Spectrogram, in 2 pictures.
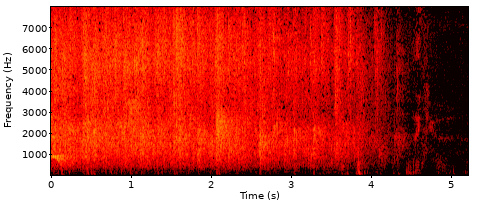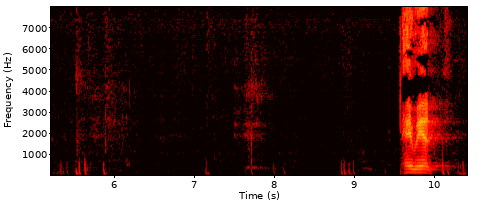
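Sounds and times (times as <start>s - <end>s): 
church congregation applause welcoming a speaker: 0.0s - 4.4s
speech: 9.6s - 10.2s.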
